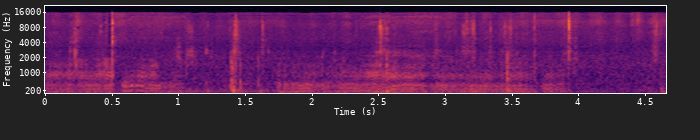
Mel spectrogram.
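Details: Pet cat Stanley gives a continuous low throaty growl, steady and rough, broken by sharp clicks and taps.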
